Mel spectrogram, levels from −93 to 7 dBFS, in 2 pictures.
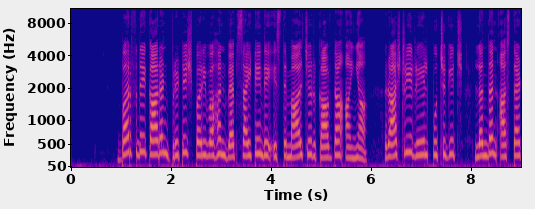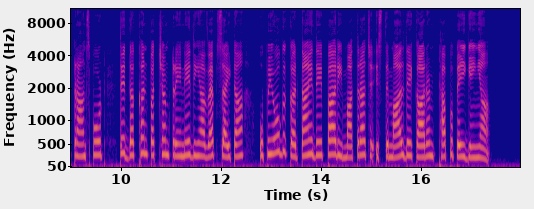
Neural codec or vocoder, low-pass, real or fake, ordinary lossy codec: none; none; real; none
